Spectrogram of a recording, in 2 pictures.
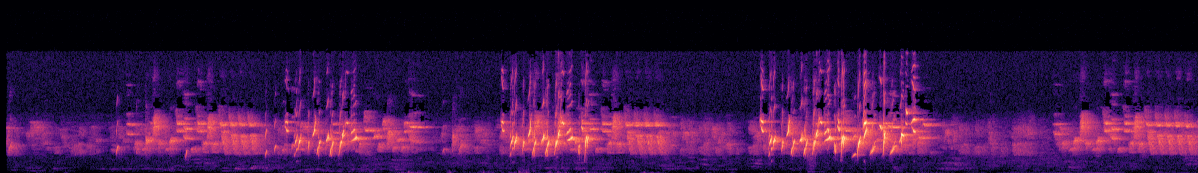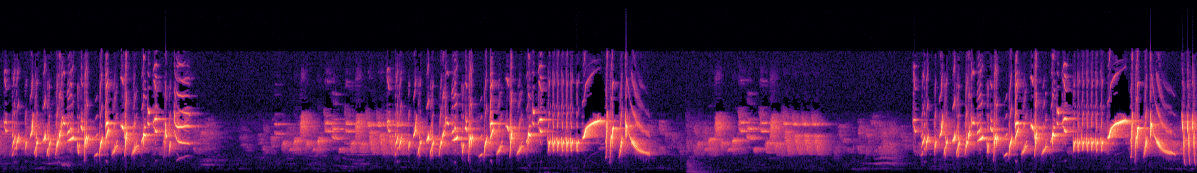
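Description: European goldfinch singing: about seven phrases of rapid, high twitters and trills, each two to four seconds long, with short pauses between them.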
